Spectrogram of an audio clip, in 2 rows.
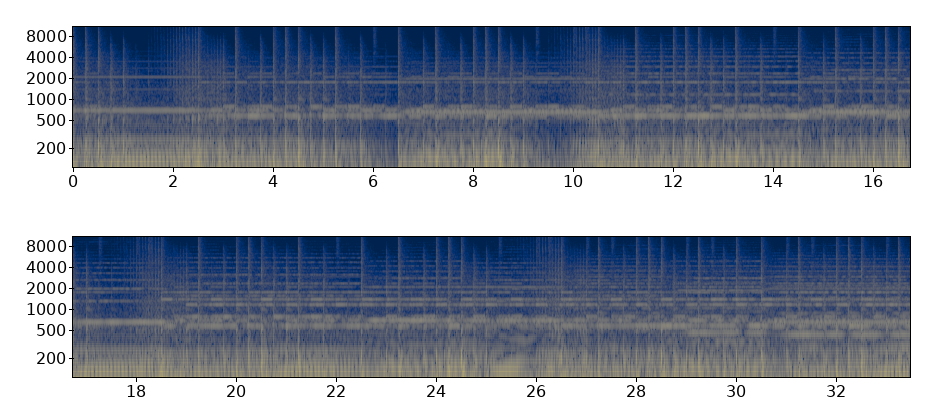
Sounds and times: Music: 0.0s - 33.4s.

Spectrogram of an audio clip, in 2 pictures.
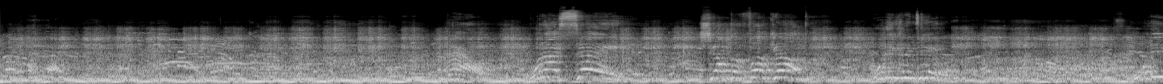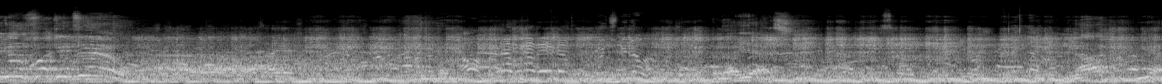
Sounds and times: Music: 0.0s - 23.2s
Speech: 4.4s - 9.6s, 11.3s - 13.0s, 14.3s - 23.2s.

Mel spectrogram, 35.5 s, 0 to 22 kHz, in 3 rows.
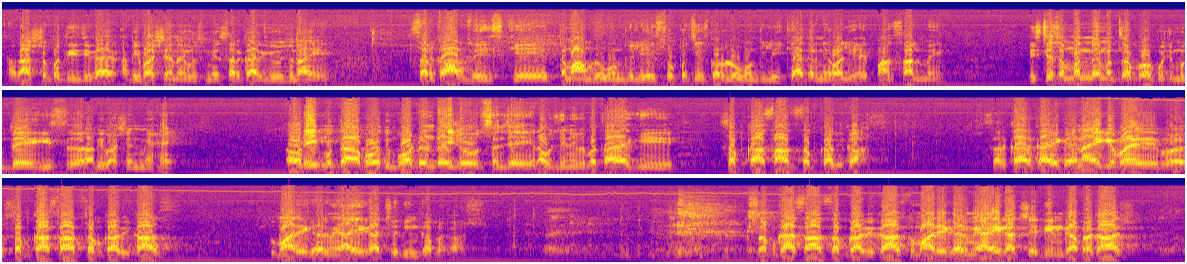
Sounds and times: Male speech, man speaking: 0.0s - 3.4s, 4.1s - 9.5s, 10.3s - 13.7s, 14.7s - 20.7s, 21.7s - 25.5s, 26.4s - 28.5s, 31.1s - 35.4s
Narration, monologue: 0.0s - 35.4s.

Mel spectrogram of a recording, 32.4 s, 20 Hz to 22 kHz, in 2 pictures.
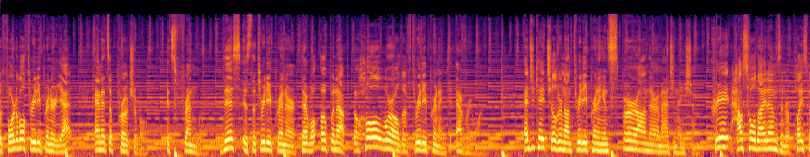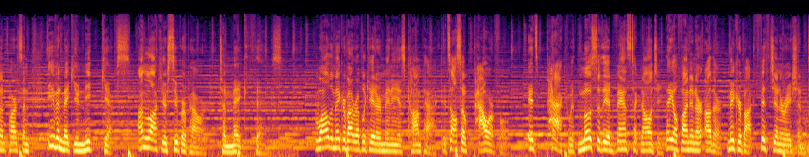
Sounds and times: Speech: 0.0s - 9.6s, 10.5s - 21.8s, 22.5s - 32.3s
Music: 0.0s - 32.3s.

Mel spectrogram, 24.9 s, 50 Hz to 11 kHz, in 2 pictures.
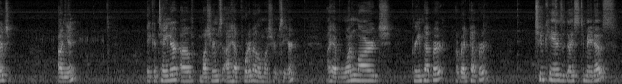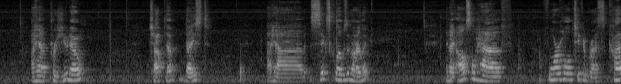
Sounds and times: Speech: 0.0s - 0.3s, 1.2s - 1.6s, 2.9s - 9.8s, 10.7s - 12.4s, 13.0s - 14.2s, 15.4s - 16.7s, 17.8s - 20.5s, 21.4s - 22.8s, 23.4s - 24.8s.

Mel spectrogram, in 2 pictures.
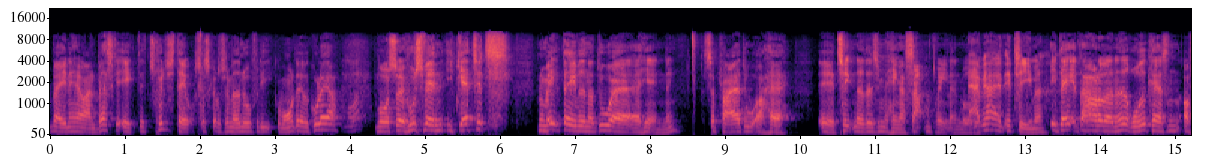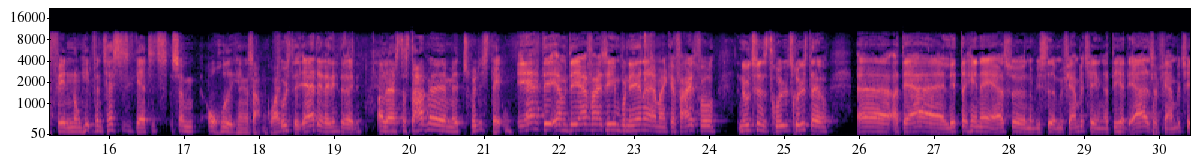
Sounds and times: Speech: 0.0s - 30.4s.

